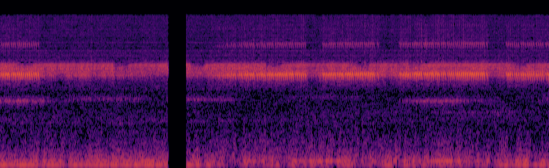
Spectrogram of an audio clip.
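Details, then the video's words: Tree frog from Oklahoma producing bright, high trills in bursts of about a second, one after another, beneath a loud, steady insect buzz and low-frequency rumble, with a brief dropout. "Tree Frog"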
